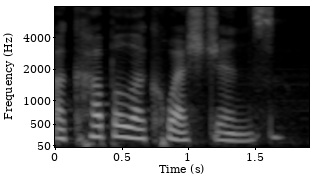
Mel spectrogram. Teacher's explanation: reduced to just the uh or schwa sound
